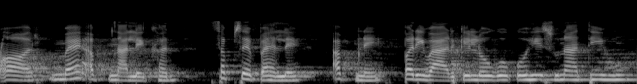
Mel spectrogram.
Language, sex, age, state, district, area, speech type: Hindi, female, 30-45, Uttar Pradesh, Sonbhadra, rural, spontaneous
